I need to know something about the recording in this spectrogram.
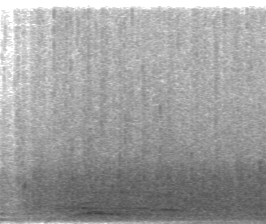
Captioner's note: applause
